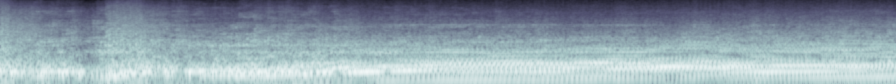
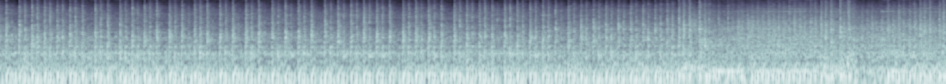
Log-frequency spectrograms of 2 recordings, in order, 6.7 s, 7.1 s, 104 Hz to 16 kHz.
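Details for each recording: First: Even, strong 2006 Harley Dyna Wide Glide V-twin climbing cleanly through the revs, with no misses or popping, after the fuel pump found grounding out was fixed; both cylinders are firing well. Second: Uneven 2006 Harley Dyna Wide Glide V-twin stumbles and drops beats as throttle comes in, then dies; it only runs well if the throttle is held slightly open at start. Owner suspected the idle control valve, but the cause was an intermittent fuel pump ground.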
